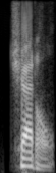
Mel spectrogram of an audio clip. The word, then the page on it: chattel: American English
